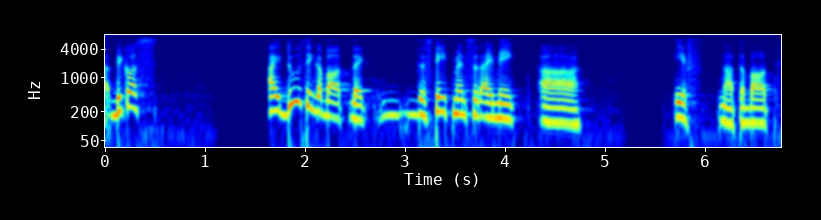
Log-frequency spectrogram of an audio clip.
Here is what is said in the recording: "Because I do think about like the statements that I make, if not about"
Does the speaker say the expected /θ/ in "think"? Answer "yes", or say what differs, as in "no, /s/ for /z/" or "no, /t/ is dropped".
yes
